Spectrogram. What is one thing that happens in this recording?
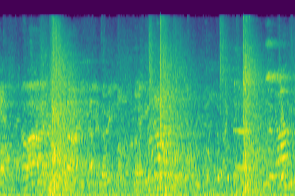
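A squash ball smacks sharply against the walls, echoing around the court.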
